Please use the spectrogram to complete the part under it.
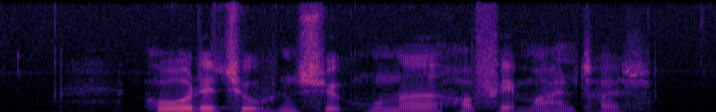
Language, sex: Danish, male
